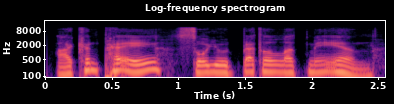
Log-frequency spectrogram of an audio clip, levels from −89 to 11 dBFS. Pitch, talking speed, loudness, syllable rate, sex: 145 Hz, 210 wpm, -18 LUFS, 4.5 syllables/s, male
